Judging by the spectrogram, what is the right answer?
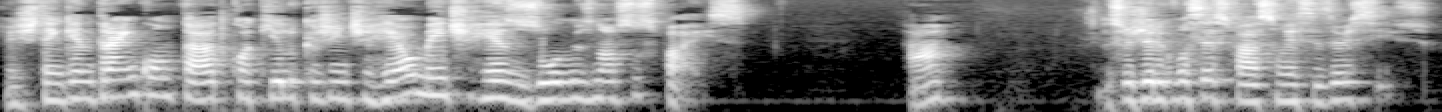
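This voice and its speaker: A woman with a Brazilian accent leads a live stream exercise and reads viewers' comments aloud. She talks to them directly and with a teasing edge, repeating points and pushing them to answer. Her voice sits at a middle pitch. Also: fairly even intonation, brisk.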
